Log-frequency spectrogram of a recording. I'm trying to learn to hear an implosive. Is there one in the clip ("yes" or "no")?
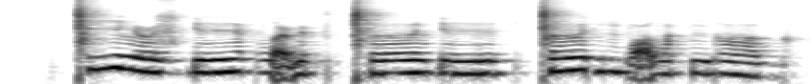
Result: yes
